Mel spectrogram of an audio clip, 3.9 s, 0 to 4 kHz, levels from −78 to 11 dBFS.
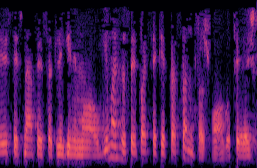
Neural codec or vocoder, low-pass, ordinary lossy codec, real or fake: none; 3.6 kHz; MP3, 16 kbps; real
